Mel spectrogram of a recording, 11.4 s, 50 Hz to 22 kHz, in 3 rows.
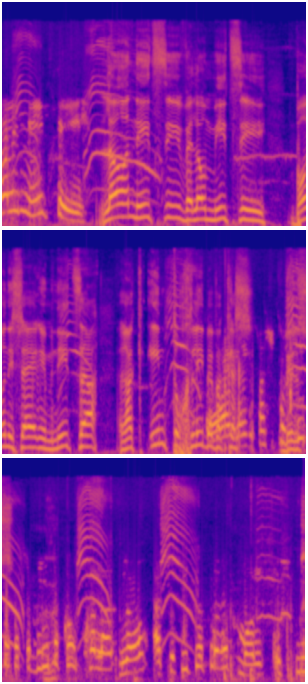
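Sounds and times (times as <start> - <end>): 
several cats meowing loudly: 0.0 - 11.3
speech: 0.1 - 11.3.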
